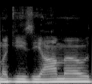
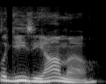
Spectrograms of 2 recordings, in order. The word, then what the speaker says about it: Leguizamo: Jean-Claude Van Damme, John Leguizamo, the clown from Spawn. I really liked how you said that. How do you pronounce it?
